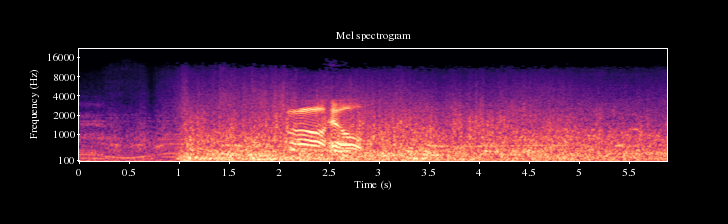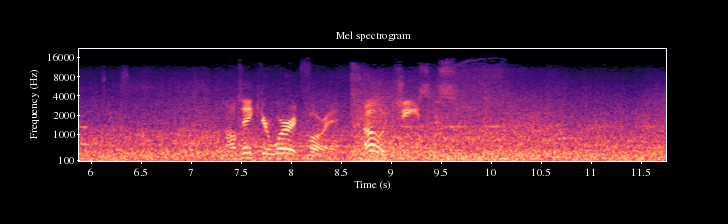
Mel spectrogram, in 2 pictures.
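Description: Wind howls in a sandstorm.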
